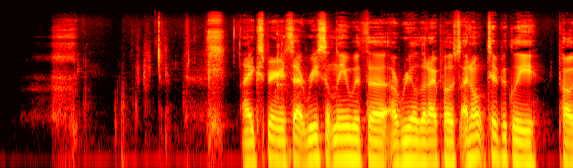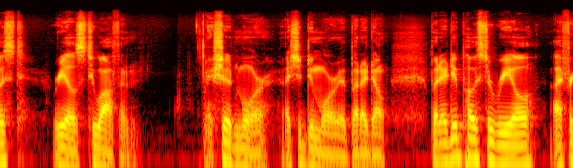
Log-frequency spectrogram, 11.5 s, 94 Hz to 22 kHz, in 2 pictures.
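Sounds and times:
sipping tea from a cup: 0:00.5 - 0:02.4
swallow: 0:00.6 - 0:02.0
soft wet mouth clicks: 0:00.6 - 0:02.4
speech: 0:02.4 - 0:07.2, 0:07.8 - 0:11.4.

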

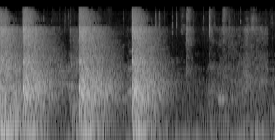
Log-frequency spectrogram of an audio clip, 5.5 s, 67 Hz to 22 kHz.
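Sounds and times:
loud gunshots during a credit cooperative robbery in Nova Bandeirantes: 0:00.0 - 0:03.4.

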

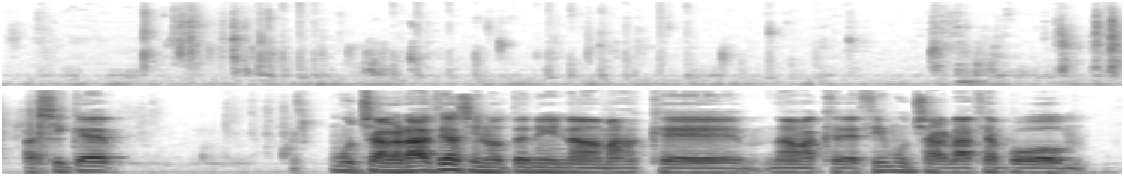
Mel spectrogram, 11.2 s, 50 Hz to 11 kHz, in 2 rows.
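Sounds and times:
person gulping and swallowing water: 0:00.6 - 0:05.4
speech: 0:05.7 - 0:06.3, 0:07.2 - 0:11.1.

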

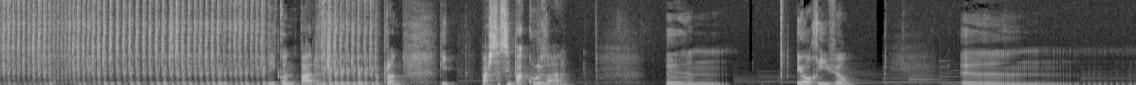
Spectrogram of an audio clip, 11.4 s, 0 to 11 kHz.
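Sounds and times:
voice imitating a cat purring: 0:00.0 - 0:04.0, 0:09.6 - 0:11.3
speech: 0:02.7 - 0:05.8, 0:06.6 - 0:07.4, 0:08.0 - 0:08.6, 0:09.6 - 0:10.8.

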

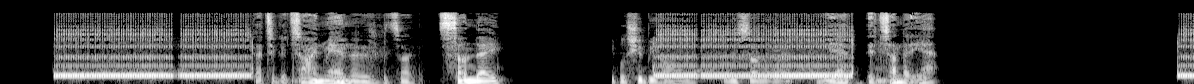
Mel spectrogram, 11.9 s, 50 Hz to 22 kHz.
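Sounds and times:
ringback tone on an outgoing phone call: 0:00.6 - 0:02.6, 0:06.5 - 0:08.6
speech: 0:02.6 - 0:05.1, 0:06.1 - 0:09.4.

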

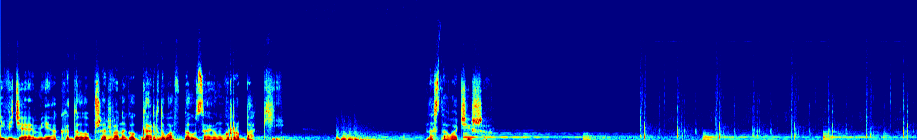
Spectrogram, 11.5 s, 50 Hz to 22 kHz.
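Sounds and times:
speech: 0:00.0 - 0:03.6, 0:04.2 - 0:04.6, 0:05.3 - 0:06.2
quick running footsteps with a hollow echo: 0:08.0 - 0:11.4.

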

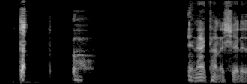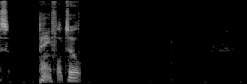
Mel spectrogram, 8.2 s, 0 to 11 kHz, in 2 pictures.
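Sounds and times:
hiccups: 0:00.3 - 0:00.6
speech: 0:03.2 - 0:05.6.

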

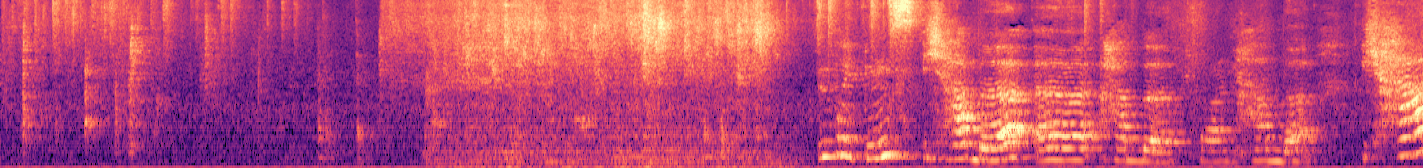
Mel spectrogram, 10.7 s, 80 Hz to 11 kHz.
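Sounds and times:
hands being washed under running tap water: 0:02.8 - 0:06.2
speech: 0:06.2 - 0:10.6.

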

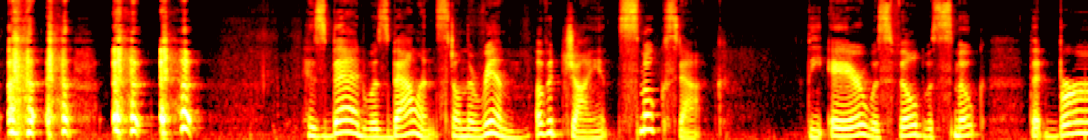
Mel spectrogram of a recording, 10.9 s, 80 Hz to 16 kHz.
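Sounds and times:
harsh coughs in sharp double hacks: 0:00.0 - 0:02.1
speech: 0:03.1 - 0:07.1, 0:08.1 - 0:10.8.

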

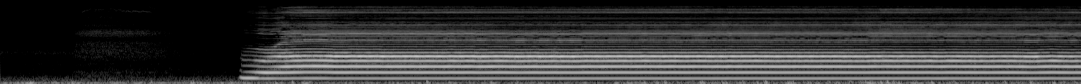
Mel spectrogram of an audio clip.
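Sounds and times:
low rumble: 0:00.0 - 0:10.8
slow airy inhale during a guided toning meditation: 0:00.7 - 0:01.9
speech: 0:02.4 - 0:03.0.

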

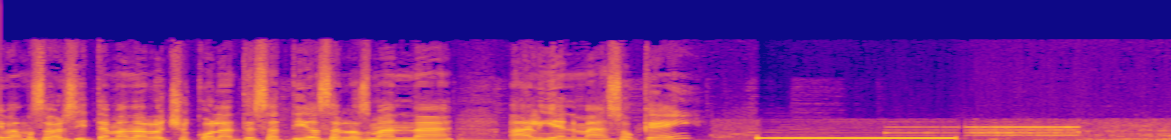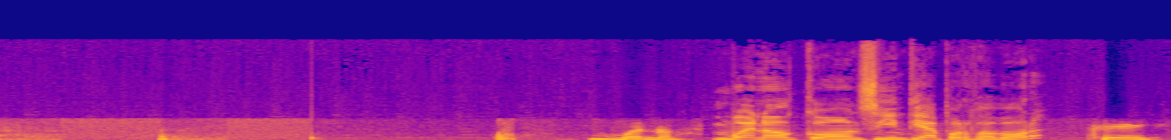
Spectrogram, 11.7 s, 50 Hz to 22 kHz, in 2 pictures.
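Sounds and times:
speech: 0:00.0 - 0:03.6, 0:09.0 - 0:11.6
telephone dialing tones and clicks: 0:03.8 - 0:07.5
faint telephone line noise: 0:04.8 - 0:07.6.

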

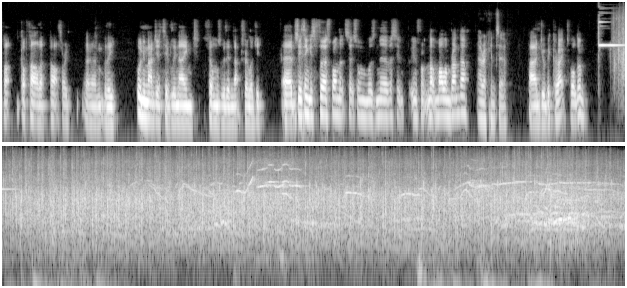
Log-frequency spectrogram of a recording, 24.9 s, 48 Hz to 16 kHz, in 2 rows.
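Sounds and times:
speech: 0:00.0 - 0:11.8
crowd applauding: 0:12.2 - 0:24.9
faint whistles or cheers: 0:15.0 - 0:24.9.

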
